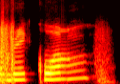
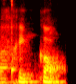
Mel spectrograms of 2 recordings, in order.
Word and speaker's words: fréquent: C, il n'était pas fréquent dans les hôpitaux. Ouais, il n'était pas fréquent. Le U ne se prononce pas. Fréquent. Fréquent.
